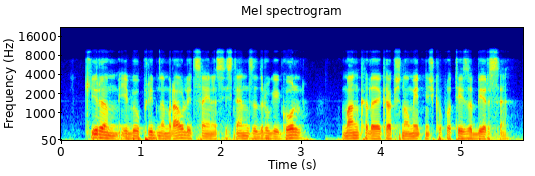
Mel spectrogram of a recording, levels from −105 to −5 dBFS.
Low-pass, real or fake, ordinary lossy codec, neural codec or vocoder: 7.2 kHz; real; Opus, 32 kbps; none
